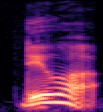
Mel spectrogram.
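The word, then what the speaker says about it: では: Perlu diperhatikan bahwa dewa di sini ditulis sebagai DH. Seperti partikel wa, cara bacanya berubah dari H menjadi wa ya.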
